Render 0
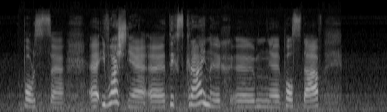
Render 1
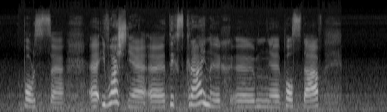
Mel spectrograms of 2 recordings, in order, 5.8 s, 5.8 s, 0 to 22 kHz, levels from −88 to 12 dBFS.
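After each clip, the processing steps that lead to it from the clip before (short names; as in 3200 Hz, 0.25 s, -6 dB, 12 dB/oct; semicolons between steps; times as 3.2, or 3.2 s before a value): bell 2800 Hz -11.5 dB 0.84 oct; gain +4.5 dB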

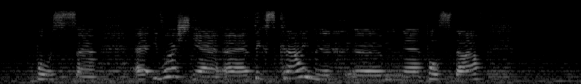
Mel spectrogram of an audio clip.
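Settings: compressor 6:1, threshold -24 dBFS, peak gain reduction 10.5 dB; metallic resonator 72 Hz, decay 0.38 s, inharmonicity 0.03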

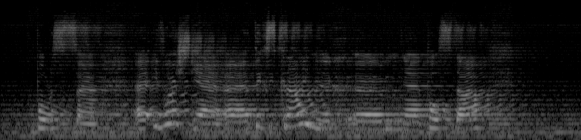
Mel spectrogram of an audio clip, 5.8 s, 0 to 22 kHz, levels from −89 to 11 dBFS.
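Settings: thinning echo 0.125 s, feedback 51%, level -10 dB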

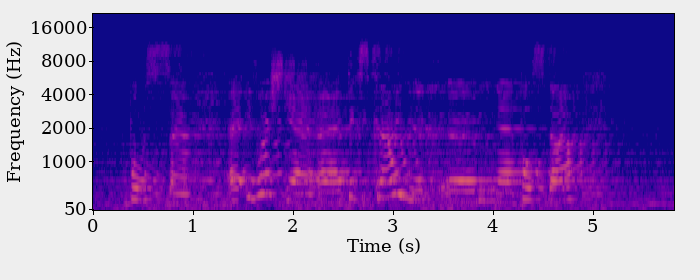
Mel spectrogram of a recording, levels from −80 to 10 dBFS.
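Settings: air absorption 66 m; gain +1 dB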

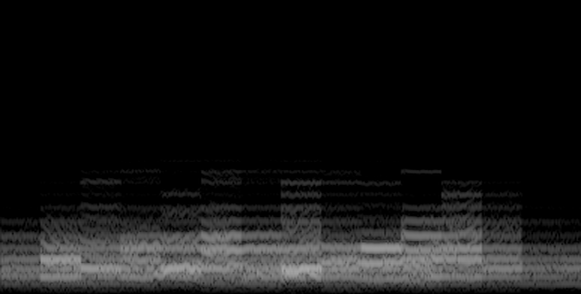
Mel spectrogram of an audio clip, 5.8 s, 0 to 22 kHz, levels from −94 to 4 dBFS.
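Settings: stepped spectrum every 0.4 s; Butterworth band-pass 350 Hz, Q 1.6; gain +10.5 dB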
